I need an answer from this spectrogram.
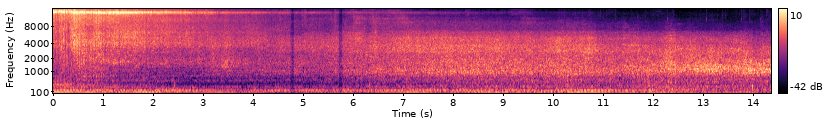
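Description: Diesel commuter train running past: the locomotive's engine hums steadily under the rush of wheels on the rails, with two short clicks about five and six seconds in.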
